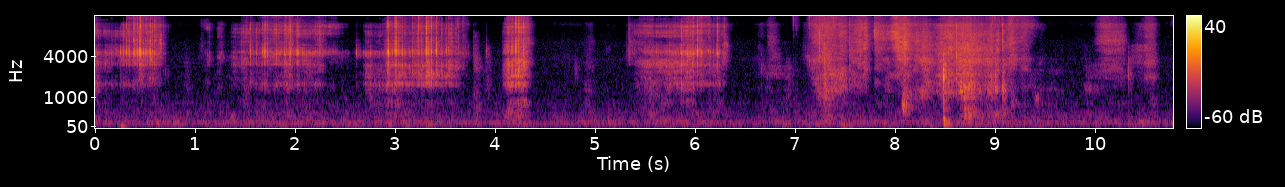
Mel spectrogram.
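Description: Pen nib scratching across textured pastel paper as ink lines are drawn: a series of short scratchy strokes with pauses between them, and a longer run of strokes between about seven and nine seconds in.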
